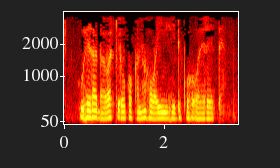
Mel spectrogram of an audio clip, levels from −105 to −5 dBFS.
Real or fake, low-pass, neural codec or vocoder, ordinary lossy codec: fake; 3.6 kHz; codec, 16 kHz, 2 kbps, FreqCodec, larger model; MP3, 16 kbps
